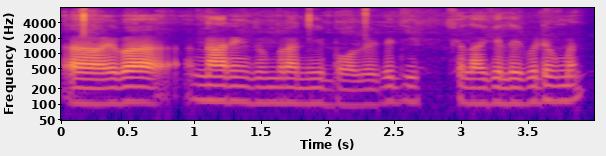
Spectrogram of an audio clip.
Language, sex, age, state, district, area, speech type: Bodo, male, 30-45, Assam, Udalguri, urban, spontaneous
